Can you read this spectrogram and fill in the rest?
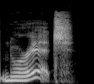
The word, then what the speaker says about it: Norwich: For example, Norwich is pronounced Norwich, like Nor and Itch, mm-hmm. like you scratch.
